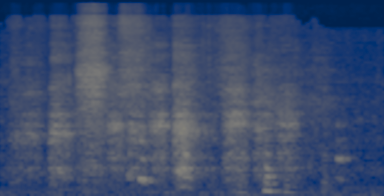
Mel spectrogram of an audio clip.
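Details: Two-year-old girl sneezing on a pastry while baking with her dad: quick, noisy breaths in and snorting sounds, a short run of gasping in a quiet room.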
